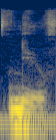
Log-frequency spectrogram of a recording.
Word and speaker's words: gnu: as an a GNU like a new but pronounced new the fabulous Wizard of Oz retired from business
